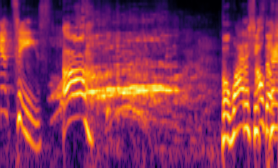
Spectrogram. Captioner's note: audience exclaims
